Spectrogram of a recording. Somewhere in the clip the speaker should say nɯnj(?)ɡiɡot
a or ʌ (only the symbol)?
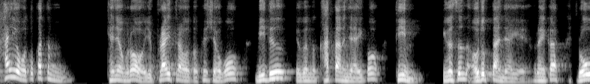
a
